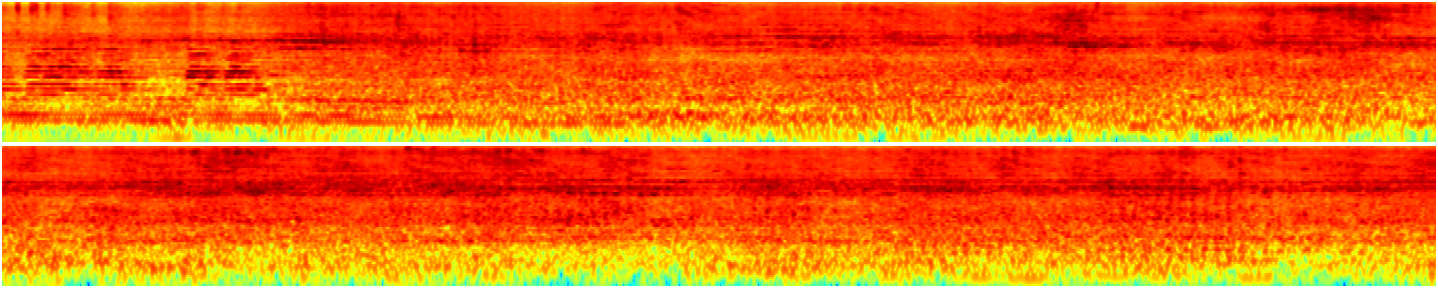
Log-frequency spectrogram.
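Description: Diesel freight locomotive sounding its horn in two blasts, the chord ending about three seconds in, as the train arrives. Then comes the steady rumble and wheel clatter of an intermodal freight train's cars rolling past.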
